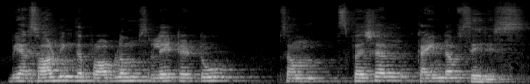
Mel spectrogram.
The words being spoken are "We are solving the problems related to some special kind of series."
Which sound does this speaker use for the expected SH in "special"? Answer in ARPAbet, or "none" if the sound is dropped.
SH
